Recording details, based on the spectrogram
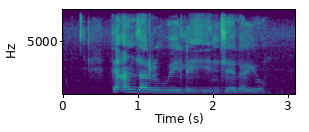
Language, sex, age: Tsonga, female, 24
